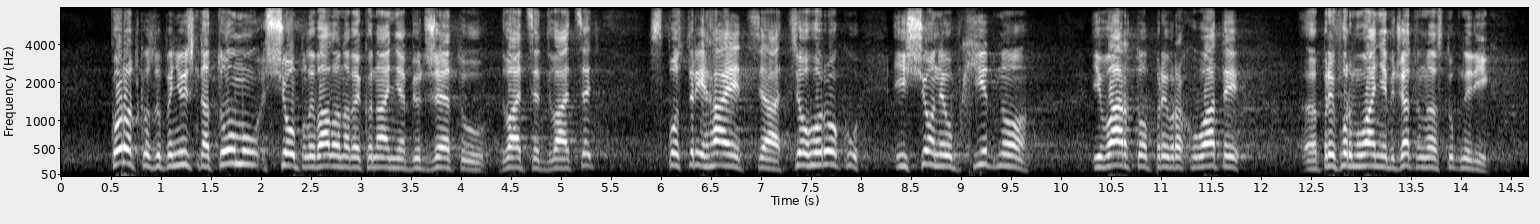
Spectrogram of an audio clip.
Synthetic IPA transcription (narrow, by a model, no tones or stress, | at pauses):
kɔɾɔt̪kɔzʊpɪnʲusʲnɐt̪ɔmʊʃt͡ʃɔwplˠɪʋɑlˠɔnɐʋɪkɔnɑnʲːɐbʲud͡ʒɛt̪ʊd̪ʋɑt͡sʲːɐt̚ʲd̪ʋɑt͡sʲːɐtʲ | spɔst̪eɾʲiɦɑjet͡sʲːɐt͡sʲɔɦɔɾɔkʊ | iʃt͡ʃɔneɔbxʲid̪nɔ | iʋɑrt̪ɔpɾɪʋɾɐxʊʋɑt̪ɪ | pɾɪfɔrmʊʋɑnʲːɐbʲʊd͡ʒɛt̪ʊnɐnɐst̪upnɪjɾʲḭk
